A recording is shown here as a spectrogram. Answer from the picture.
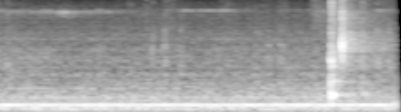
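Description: Air fryer running with a steady low hum. A sharp double click near the end.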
